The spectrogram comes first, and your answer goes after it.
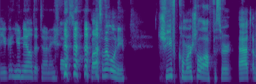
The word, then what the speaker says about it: Upasana Unni: Upasana Unni. Exactly. You nailed it, Tony. Awesome. Upasana Unni, Chief Commercial Officer at, and of course, I didn't ask how to pronounce the company, at Sayata.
